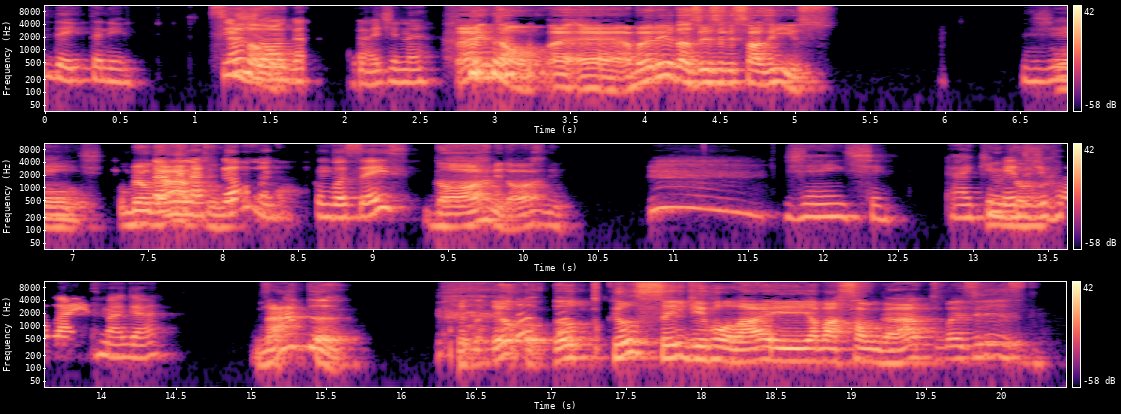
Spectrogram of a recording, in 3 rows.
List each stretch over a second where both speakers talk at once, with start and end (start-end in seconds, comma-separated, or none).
6.7-8.2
